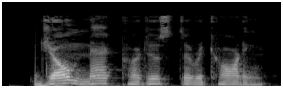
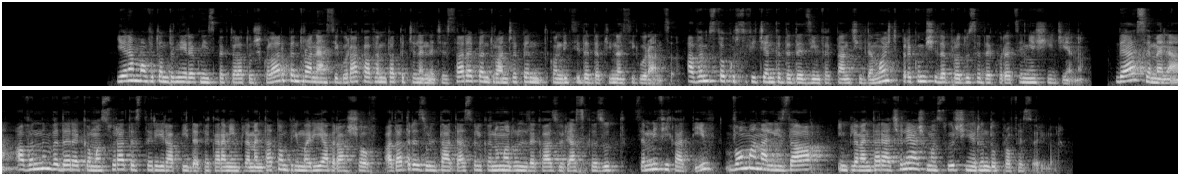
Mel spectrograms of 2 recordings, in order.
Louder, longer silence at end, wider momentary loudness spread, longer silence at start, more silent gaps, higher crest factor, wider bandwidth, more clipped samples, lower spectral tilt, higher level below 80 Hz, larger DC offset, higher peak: second, -25 LUFS vs -15 LUFS; second, 0.2 s vs 1.15 s; first, 10 LU vs 6 LU; second, 0.3 s vs 1.15 s; second, none vs 10.90-11.05 s; first, 20 dB vs 14 dB; second, 11.5 kHz vs 16 kHz; neither; about the same, -5.5 dB/octave vs -6.5 dB/octave; about the same, -44 dBFS vs -46 dBFS; neither; second, -6 dBFS vs 0 dBFS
